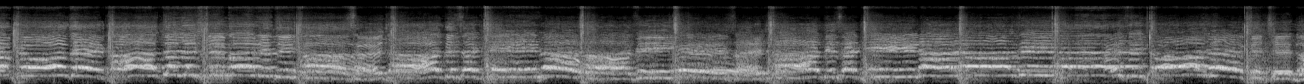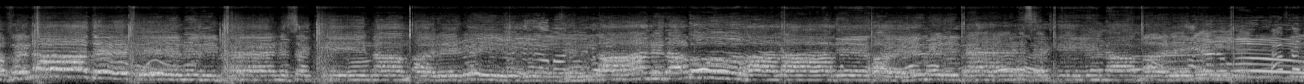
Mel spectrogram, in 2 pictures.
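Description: A crowd of men chanting a noha, a Shia lament, with a steady rhythm of hands striking chests in matam.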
